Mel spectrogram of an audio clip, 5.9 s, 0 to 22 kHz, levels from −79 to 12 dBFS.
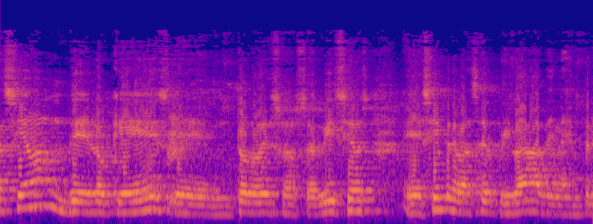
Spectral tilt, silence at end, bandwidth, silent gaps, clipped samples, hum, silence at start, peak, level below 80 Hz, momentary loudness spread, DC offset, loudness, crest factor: -3.5 dB/octave; 0 s; 13.5 kHz; none; under 0.1%; none; 0 s; -2 dBFS; -62 dBFS; 5 LU; under 0.1%; -17 LUFS; 16 dB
